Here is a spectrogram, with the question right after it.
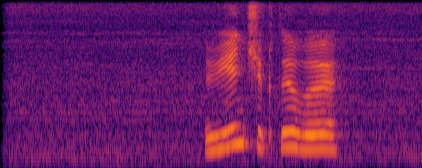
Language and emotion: Russian, neutral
